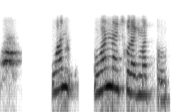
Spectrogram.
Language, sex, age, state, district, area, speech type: Nepali, female, 18-30, West Bengal, Kalimpong, rural, conversation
